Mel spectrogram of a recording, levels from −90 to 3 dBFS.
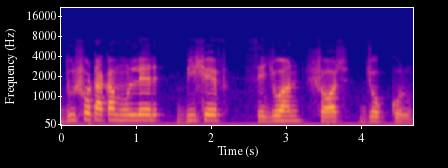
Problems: none marked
